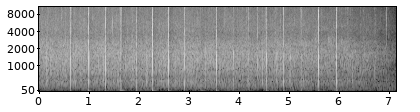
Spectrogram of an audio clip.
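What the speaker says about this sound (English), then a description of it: "Let's give them all a big round of applause" An arena crowd at a spring university commencement ceremony claps in a sustained wash of applause, with a loud, regular, sharp clap near the microphone cutting through at a steady beat.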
